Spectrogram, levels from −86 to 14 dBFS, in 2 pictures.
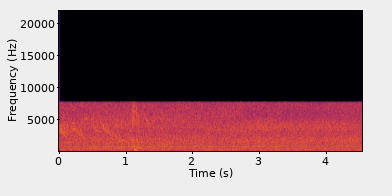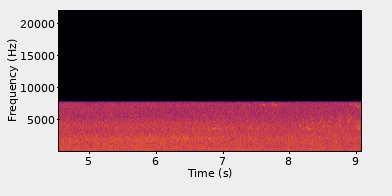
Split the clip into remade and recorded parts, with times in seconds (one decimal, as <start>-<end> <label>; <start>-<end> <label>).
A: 0.0-2.0 remade; 2.0-2.4 recorded; 2.4-3.4 remade; 3.4-9.1 recorded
